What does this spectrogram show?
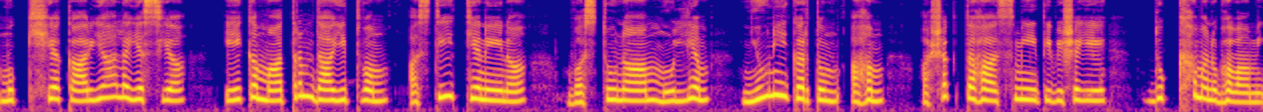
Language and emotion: Sanskrit, sad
